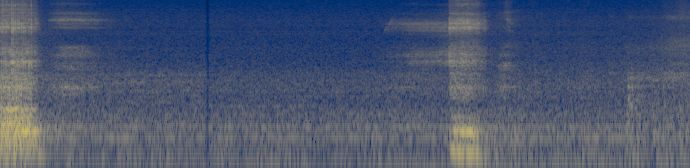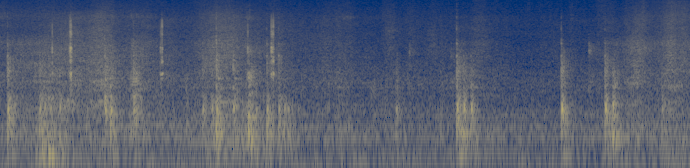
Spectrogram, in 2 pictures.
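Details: Young woman snoring hard while asleep: two harsh, rattling snores, then irregular snorts and soft breathing noises; intermittent heavy snoring during sleep.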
